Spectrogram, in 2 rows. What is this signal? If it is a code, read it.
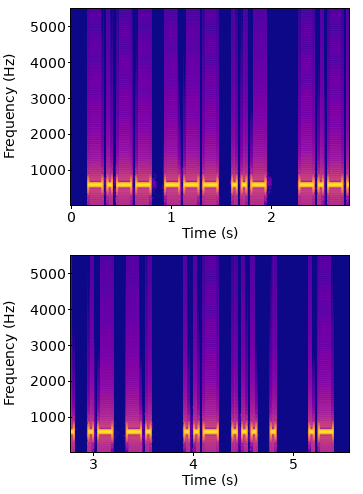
Morse code, heard as a keyed tone, about 25 wpm, 600 Hz. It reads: YOU CAN USE A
